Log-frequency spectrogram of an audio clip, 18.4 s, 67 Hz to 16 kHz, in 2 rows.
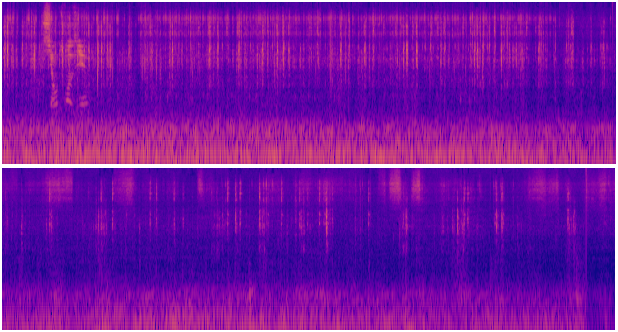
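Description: Interior road noise inside a Citroën C3 at around 30 km/h in third gear: a steady, loud low rumble with tyre and engine drone throughout, easing slightly after the first half, with a few faint rattles.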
